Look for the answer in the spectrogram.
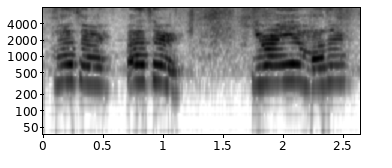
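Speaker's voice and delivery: calling to mother. Acted. Baby bird running up, calling.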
